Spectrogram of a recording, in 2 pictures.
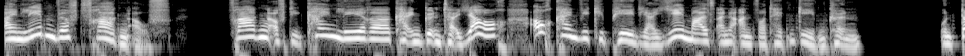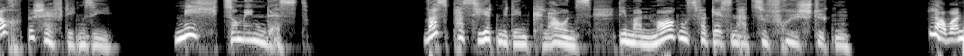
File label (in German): Schauspiel Energisch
